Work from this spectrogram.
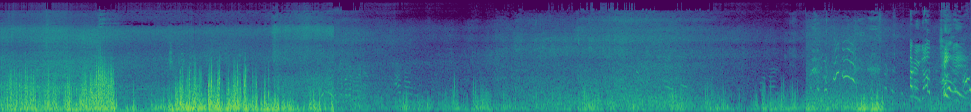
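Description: Ocean waves break at a beach under heavy wind, with loud rumbling gusts buffeting the microphone and surf washing in and out, while several people talk and exclaim nearby.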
